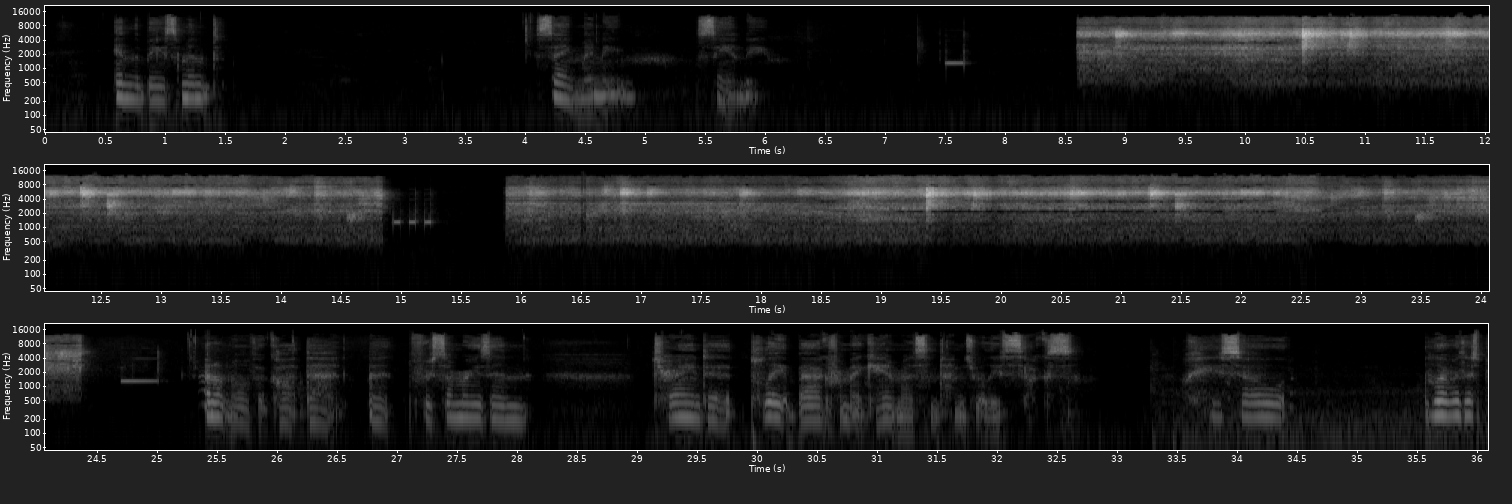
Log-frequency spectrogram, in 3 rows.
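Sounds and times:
recording hiss: 8.6 - 14.9, 15.9 - 24.4.

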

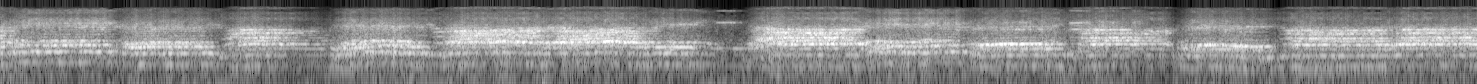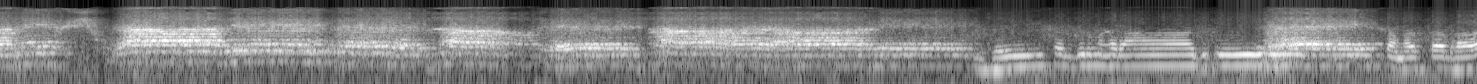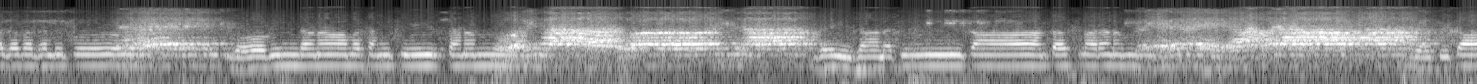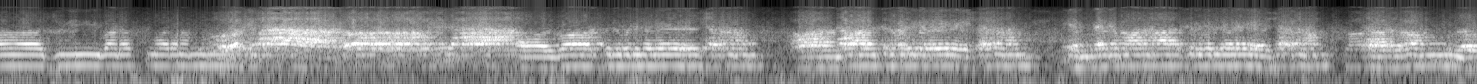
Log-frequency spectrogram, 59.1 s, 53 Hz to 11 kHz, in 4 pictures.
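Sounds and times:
voices chanting: 0.0 - 59.0.

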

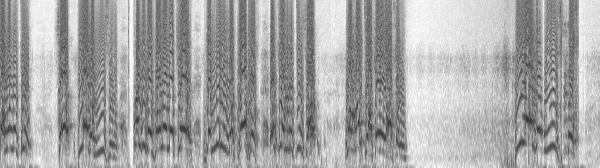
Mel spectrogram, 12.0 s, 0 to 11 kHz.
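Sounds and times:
man speaking emphatically: 0.0 - 8.2, 10.3 - 11.7.

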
